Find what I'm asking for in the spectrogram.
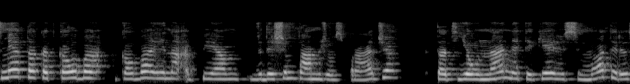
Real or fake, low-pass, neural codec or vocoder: fake; 7.2 kHz; codec, 16 kHz, 16 kbps, FreqCodec, larger model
